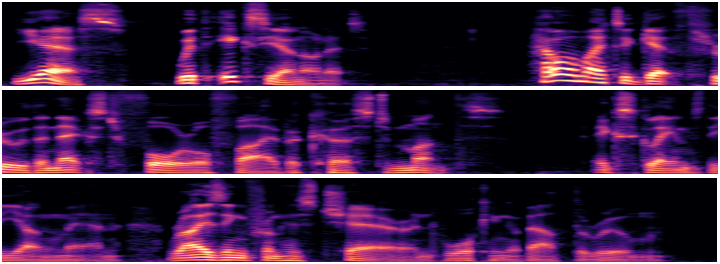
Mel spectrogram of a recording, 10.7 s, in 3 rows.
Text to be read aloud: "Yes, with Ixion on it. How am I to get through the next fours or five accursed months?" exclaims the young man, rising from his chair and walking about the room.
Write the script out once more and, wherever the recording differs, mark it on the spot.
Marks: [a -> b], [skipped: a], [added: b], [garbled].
"Yes, with Ixion on it. How am I to get through the next [fours -> four] or five accursed months?" exclaims the young man, rising from his chair and walking about the room.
